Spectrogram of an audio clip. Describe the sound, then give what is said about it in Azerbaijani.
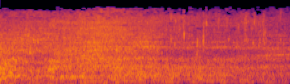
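Hot water poured over someone's head, a continuous splashing gush of water that runs steadily throughout and eases off slightly toward the end. “Başına isti su tökün. Çəkilin kənara, islanmayın.”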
